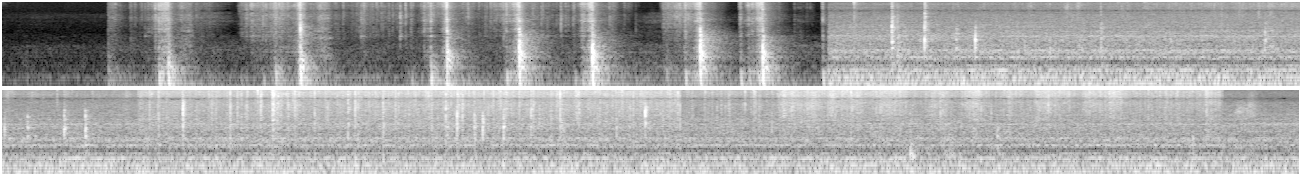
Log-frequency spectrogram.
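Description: A knife chopping green onions on a cutting board, about nine slow, separate strokes. Then, from about eight seconds in, green onions and shredded imitation crab sizzling steadily in oil in a frying pan, with light ticks of a wooden spoon stirring against the pan.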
